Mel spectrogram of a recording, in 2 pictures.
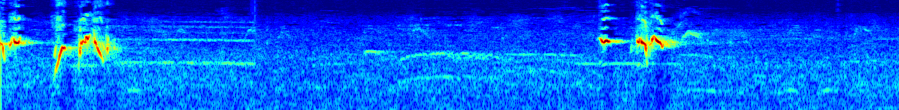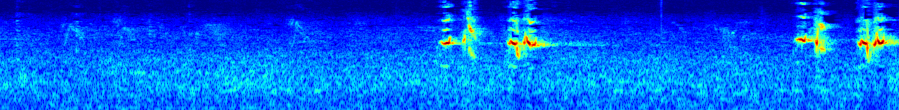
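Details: Song of a wild bulbul, played to get silent wild bulbuls singing: four brief, bright, chirpy phrases spaced a few seconds apart, each a quick cluster of sharp notes, with quiet between.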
